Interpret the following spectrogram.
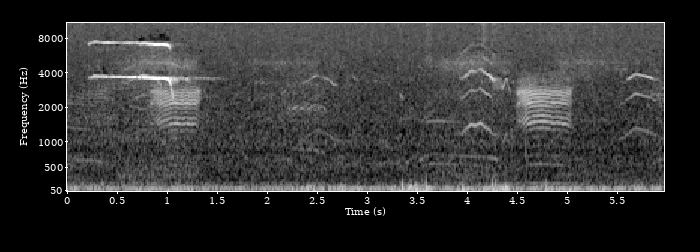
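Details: Lamb in a field being worked by Border collie Lars, a four-year-old sheepdog; two short, buzzy harmonic bleats a few seconds apart, a thin high whistle near the start, over constant low wind rumble.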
